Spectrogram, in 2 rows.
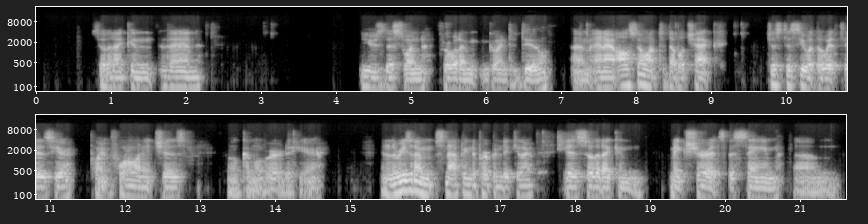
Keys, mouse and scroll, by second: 0.1 scroll down 1, 2.2 click, 4.3-4.8 scroll up 1, 7.2 click, 11.8-12.6 scroll down 1, 12.6-14.2 scroll up 1, 14.2 click, 17.4 click, 19.7-20.6 scroll down 1, 20.6-20.9 scroll up 1.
